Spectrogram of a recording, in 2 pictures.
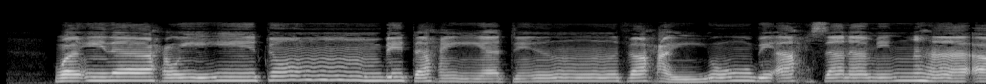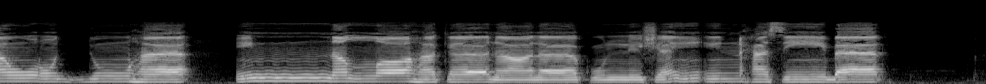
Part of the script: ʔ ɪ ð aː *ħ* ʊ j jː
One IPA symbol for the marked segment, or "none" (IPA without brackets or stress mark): ħ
